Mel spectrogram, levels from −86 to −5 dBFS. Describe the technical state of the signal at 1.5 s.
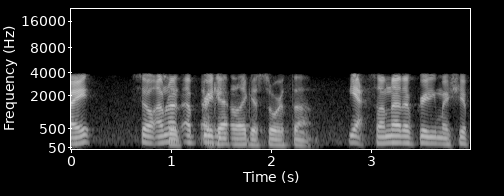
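At 1.5 s the speech signal is intact, with only the room's own background noise sitting about 32 dB below the speech.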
